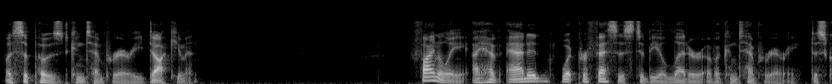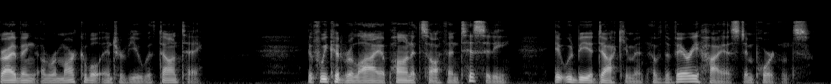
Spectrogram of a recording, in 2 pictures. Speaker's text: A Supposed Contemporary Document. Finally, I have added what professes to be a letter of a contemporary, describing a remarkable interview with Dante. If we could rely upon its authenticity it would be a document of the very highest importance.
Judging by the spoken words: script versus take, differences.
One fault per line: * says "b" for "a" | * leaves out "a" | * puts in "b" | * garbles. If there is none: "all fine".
all fine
